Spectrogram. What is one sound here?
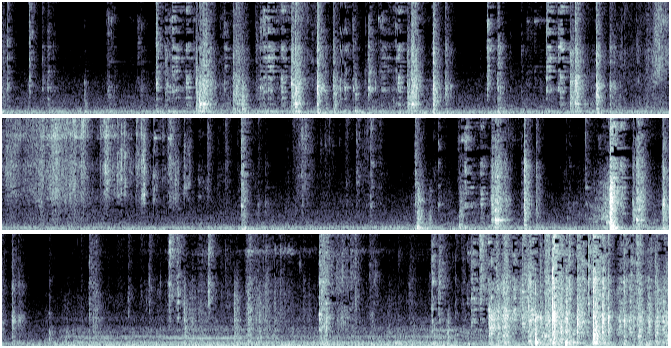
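Coins and tokens clink and clatter inside a coin pusher machine.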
